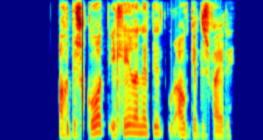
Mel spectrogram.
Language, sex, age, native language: Icelandic, male, 30-39, Icelandic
